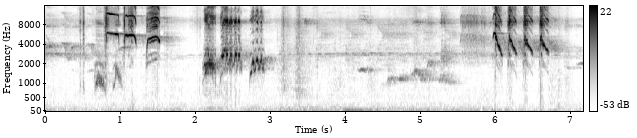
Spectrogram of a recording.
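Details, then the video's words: White-rumped shama (murai batu) singing in the dense 'tembakan rapat' style, a mimic of other birds' songs: loud rapid bursts of high buzzy notes, a quiet warbling stretch, then a fast run of sharp descending notes. "Tembakan Rapat Burung Murai Batu"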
